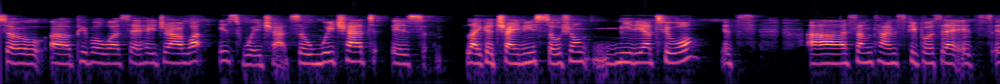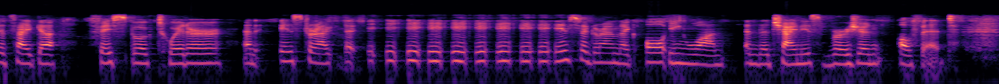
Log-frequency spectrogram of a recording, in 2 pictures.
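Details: Adult Chinese woman who stutters, a self-help group co-founder, presenting in English at a stuttering conference; stuttering.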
